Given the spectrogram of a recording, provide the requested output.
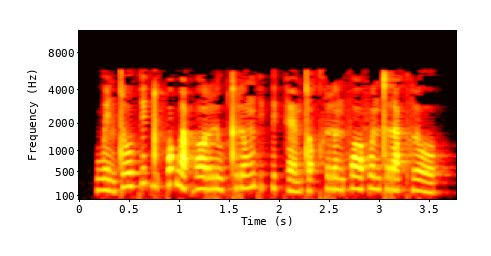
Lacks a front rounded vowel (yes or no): yes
